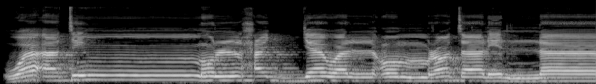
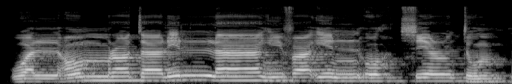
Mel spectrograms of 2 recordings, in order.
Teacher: Lillahnya kita baca enam harakat karena berhenti.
